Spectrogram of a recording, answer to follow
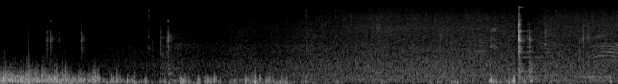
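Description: Wind buffeting the microphone as a low rumbling noise, with a few light clicks of metal parts handled in the first second or so and one sharp click about five seconds in.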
